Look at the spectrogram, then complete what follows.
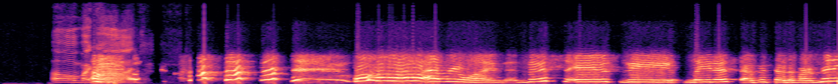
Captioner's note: wretched cry-laughing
